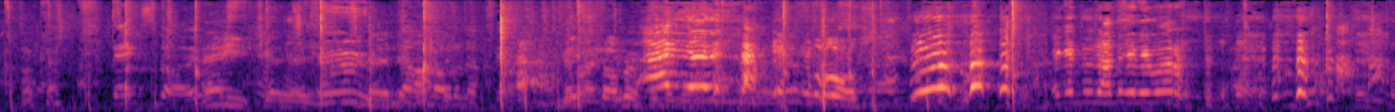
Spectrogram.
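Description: Paddles hit a plastic ball with sharp pops.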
